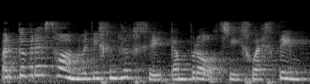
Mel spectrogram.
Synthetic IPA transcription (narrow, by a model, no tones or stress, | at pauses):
marɡəvrɛshɔnwɛdiχənɦərχɨɡ̥anbroːd̥r̥iːχwɛχd̥ɪm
